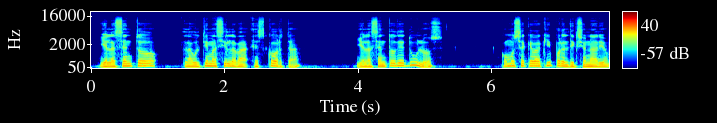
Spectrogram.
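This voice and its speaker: A man with a low, gravelly voice walks through grammar rules in a patient online lesson, pausing often with small fillers. His tone is dark and mellow, and the sound is close and dry. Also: dry recording. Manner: patient, explains step by step with frequent fillers. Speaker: teacher. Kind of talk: online lesson on Greek accents.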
